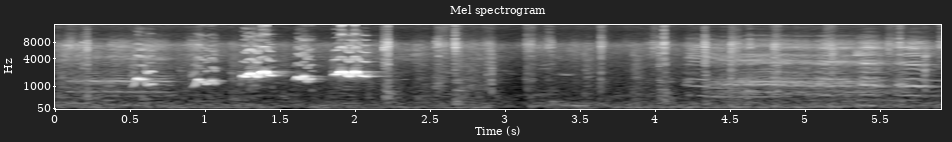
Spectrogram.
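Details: Greater green leafbird singing as a lure to provoke rivals: a few loud whistled notes in the first two seconds, then a softer, noisy warbled stretch.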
